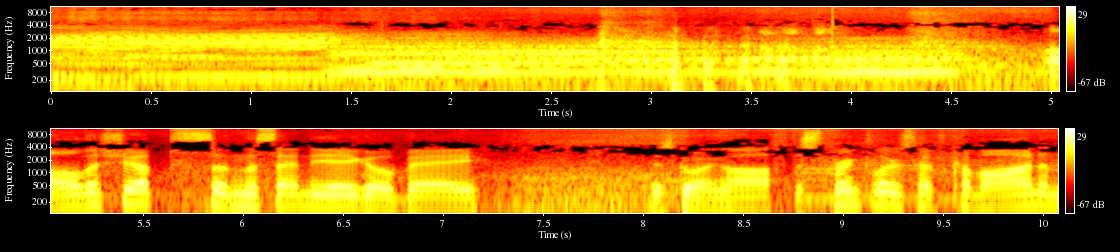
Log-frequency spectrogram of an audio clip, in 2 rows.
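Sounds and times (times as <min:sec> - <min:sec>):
ships' horns blasting: 0:00.0 - 0:05.4, 0:08.5 - 0:10.0.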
